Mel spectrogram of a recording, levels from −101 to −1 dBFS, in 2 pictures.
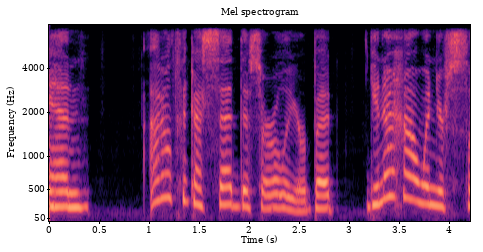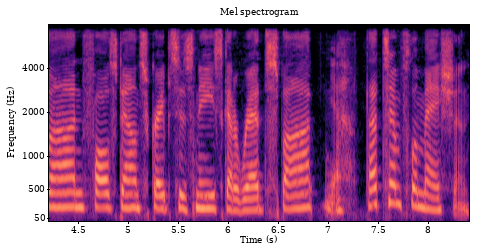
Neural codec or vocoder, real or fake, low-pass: codec, 16 kHz, 8 kbps, FreqCodec, larger model; fake; 7.2 kHz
